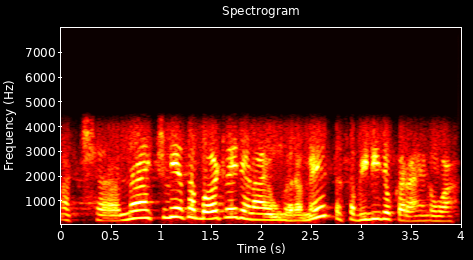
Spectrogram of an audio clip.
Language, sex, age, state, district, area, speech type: Sindhi, female, 30-45, Uttar Pradesh, Lucknow, urban, conversation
